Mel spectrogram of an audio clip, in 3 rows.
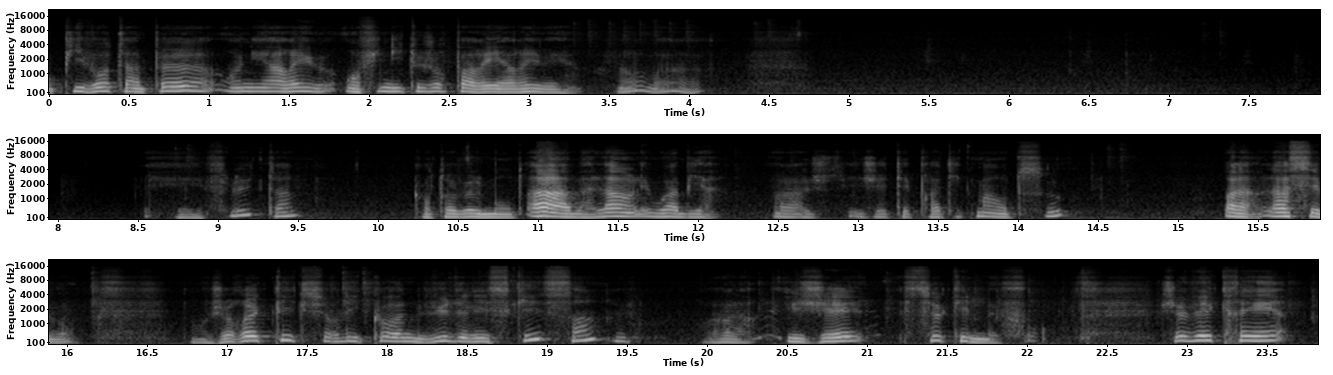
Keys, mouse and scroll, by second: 2.0 click, 3.7 ctrl+alt+click, 6.7 click, 8.7 click, 9.6 ctrl+alt+click, 10.6 ctrl+alt+right click, 14.5 click, 19.5 click.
